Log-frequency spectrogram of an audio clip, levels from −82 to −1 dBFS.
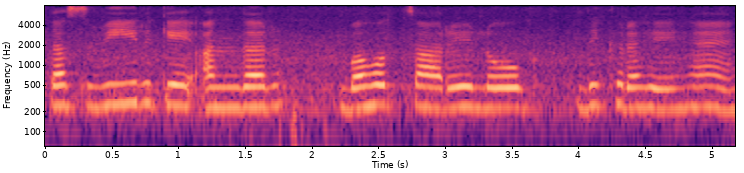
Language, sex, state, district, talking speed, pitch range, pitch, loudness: Hindi, female, Haryana, Jhajjar, 105 wpm, 235-255 Hz, 240 Hz, -17 LUFS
